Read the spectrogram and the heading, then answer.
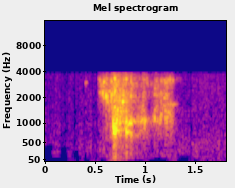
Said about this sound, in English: Libation. I like to pour libation to Yamanja, my mother's spirit, and I say Ashe. I like to pour libations to my father's spirit, and I say Ashe.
